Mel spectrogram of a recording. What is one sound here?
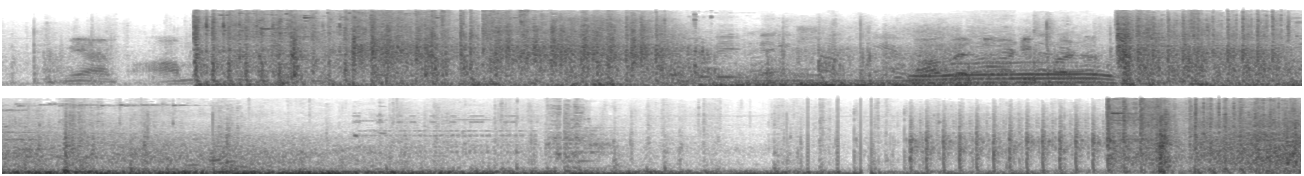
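Gunfire crackles and booms in rapid bursts.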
